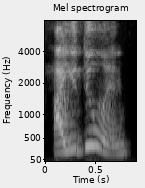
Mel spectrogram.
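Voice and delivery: casual New Jersey greeting; New Jersey accent. Pretend. Showing how people talk back home, New Jersey accent. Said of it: "I'm from New Jersey and New York".

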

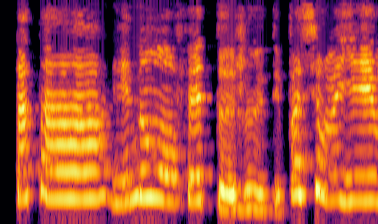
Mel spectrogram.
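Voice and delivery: high, loud sing-song ta-da; ironic reveal. Real, not acted. Revealing to her friend that nobody was monitoring her, high and sing-song. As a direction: announce the twist with mock fanfare.

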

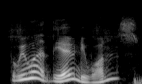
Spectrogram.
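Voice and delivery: loud, high, eager blurt; blurting loudly. A narrator's reading. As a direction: burst out before anyone stops you. Child blurts out.

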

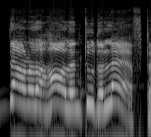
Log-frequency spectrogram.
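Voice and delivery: hammed-up Italian accent; fake Italian accent. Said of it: "but with fake Italian accents".

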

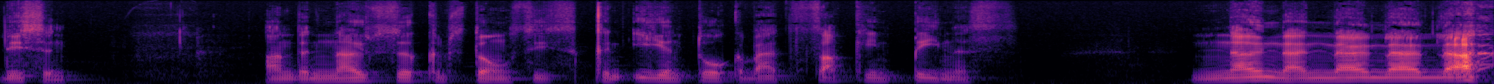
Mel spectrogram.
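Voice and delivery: low, firm South African agent; South African accent. Acted. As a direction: forbid it sternly in a put-on South African accent. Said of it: "he's like".

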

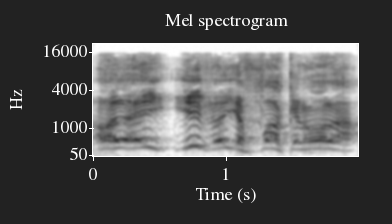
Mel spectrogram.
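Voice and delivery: put-on Edinburgh junkie accent. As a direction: shout it like a heroin addict in Edinburgh. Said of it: "how similar those accents were".

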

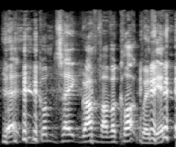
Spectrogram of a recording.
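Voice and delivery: high and loud, laughing through it. Real, not acted. Riffing on the co-host's joke, laughing. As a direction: giggle while riffing on the joke.

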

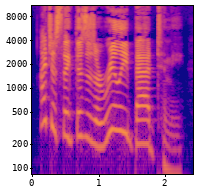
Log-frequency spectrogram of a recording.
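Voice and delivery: put-on high-pitched kid voice; wary, pitched well up; doubtful young boy. A narrator's reading. Boy cautioning his lovestruck friend, high and doubtful. Timmy objects.

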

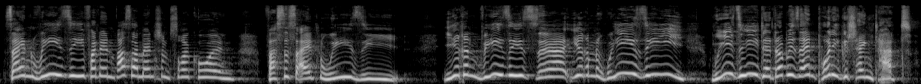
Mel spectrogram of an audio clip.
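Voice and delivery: very high, earnest house-elf voice; Dobby. Retold or imitated. House-elf explains to baffled Harry, high and urgent. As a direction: plead in a piping elf voice. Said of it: "Dobby weiß es sehr wohl".

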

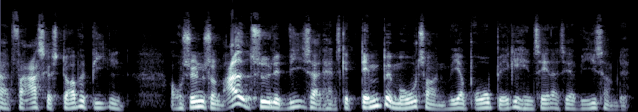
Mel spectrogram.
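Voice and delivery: usual speaking voice

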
